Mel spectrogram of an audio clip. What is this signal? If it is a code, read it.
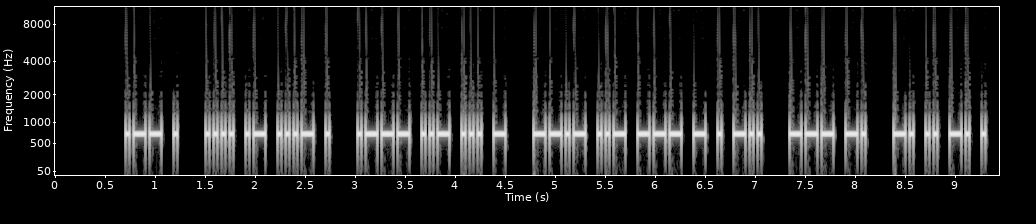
Morse code, heard as a keyed tone, about 28 wpm, 700 Hz. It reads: WE HAVE JUST QUOTED ON NINE
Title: Pangram Challenge v2 - 30wpm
